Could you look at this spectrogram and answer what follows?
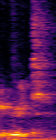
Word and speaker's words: route: is probably probably the the most correct pronunciation would be root because it comes from the old french which presumably is pronounced root i mean you think about rue right yeah and water is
